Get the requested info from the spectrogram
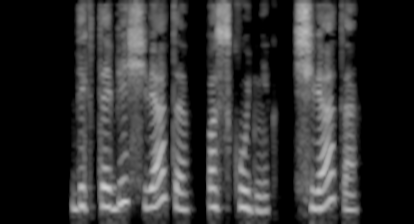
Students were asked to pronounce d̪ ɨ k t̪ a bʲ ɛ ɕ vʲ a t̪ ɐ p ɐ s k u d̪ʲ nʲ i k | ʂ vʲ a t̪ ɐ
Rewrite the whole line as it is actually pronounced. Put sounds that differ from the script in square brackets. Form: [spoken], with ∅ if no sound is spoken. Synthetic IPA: d̪ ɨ k t̪ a bʲ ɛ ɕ vʲ a t̪ ɐ p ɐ s k u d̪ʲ nʲ i k | [ɕ] vʲ a t̪ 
